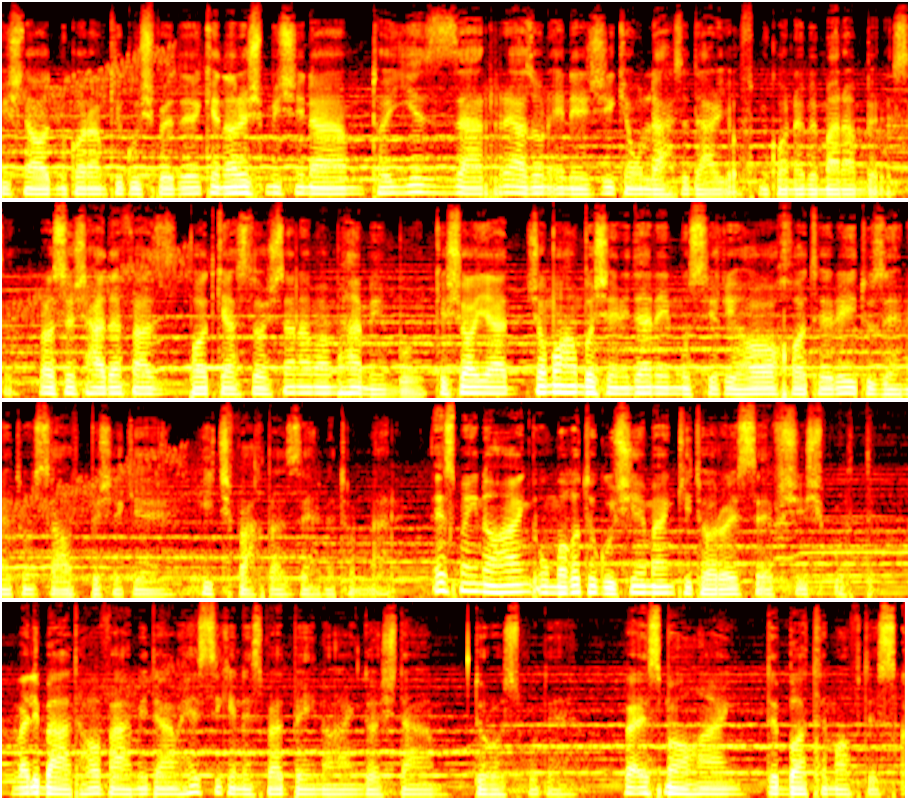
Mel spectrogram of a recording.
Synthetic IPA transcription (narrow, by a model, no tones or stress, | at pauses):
pʰiːʃnæhɒːd̪miːkʰo̞næmcʰe̞ɡuːʃbe̞d̪ecʰe̞nɒːɾe̞ʃmiːʃinæmt̪ʰɒːjezærːeæzunʔe̞̰ne̞ɾʒiːcʰe̞unlæhz̥e̞d̪æɾjɒ̰ːft̪mikʰo̞ne̞be̞mænæmbe̞̰ɾḛsḛ | ɾɒːseʃhæd̪æfæzpʰɒːd̪̥cʰʲæst̪d̪ɒːʃt̪ænæmæmɦæminbud̪̥cʰe̞ʃɒːjæd̪̚ʃomɒːhæmbɒːʃe̞niːd̪æneiːnmuːsiːɣiːhɒːxɒːt̪ʰe̞ɾe̞iːt̪ʰuze̞hne̞t̪ʰunsæbt̪̚ʰbe̞ʃecʰe̞ | hiːt͡ʃʰvæxt̪æzːe̞hne̞t̪ʰunːæ̰ɾe | ʔe̞sme̞iːnɒːɦæŋɡunmoːɣet̪ʰuɡuːʃije̞mæncʰiːt̪ʰɒːɾɒːjesefʃiʃb̥uːd̪̥ | væliːbæːd̪̥hɒːfæɾmiːd̪æmɦe̞sːiːcʲʰe̞ne̞sb̥æt̪̚be̞iːnɒːhæŋɡd̪ɒːʃt̪æm | d̪̥oɾost̪bud̪e | væe̞smeɒːɦæŋɡd̪̥ebɒt̪ʰemɒft̪ʰeskʰ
